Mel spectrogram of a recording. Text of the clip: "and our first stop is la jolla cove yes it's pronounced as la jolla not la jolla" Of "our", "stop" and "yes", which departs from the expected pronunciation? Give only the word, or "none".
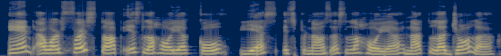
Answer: none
